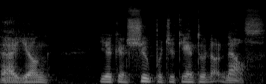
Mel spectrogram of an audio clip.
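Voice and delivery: rough, gravel-voiced delivery. Recalling being introduced to Red Auerbach as a freshman, speaker does Red Auerbach's gravelly voice. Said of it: "He just said in his gravelly voice".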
